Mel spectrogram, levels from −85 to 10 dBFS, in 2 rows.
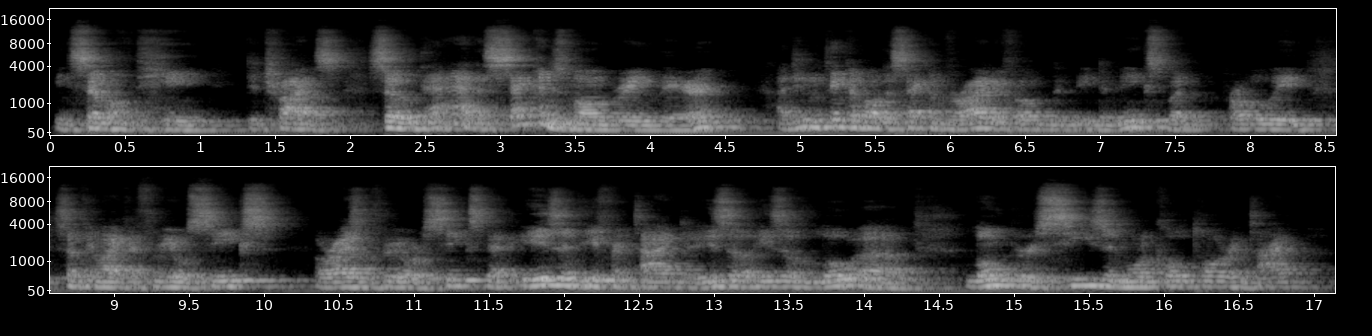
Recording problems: off-mic speech; far
room echo; noticeable; dies away in 0.6 s

